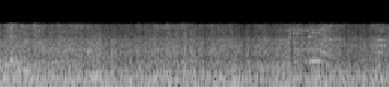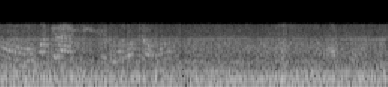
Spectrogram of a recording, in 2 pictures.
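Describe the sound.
Inside a moving subway train travelling to Jackson: a loud, steady low rumble of wheels and motor fills the car, with faint indistinct voices murmuring beneath it and a few brief whining tones.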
